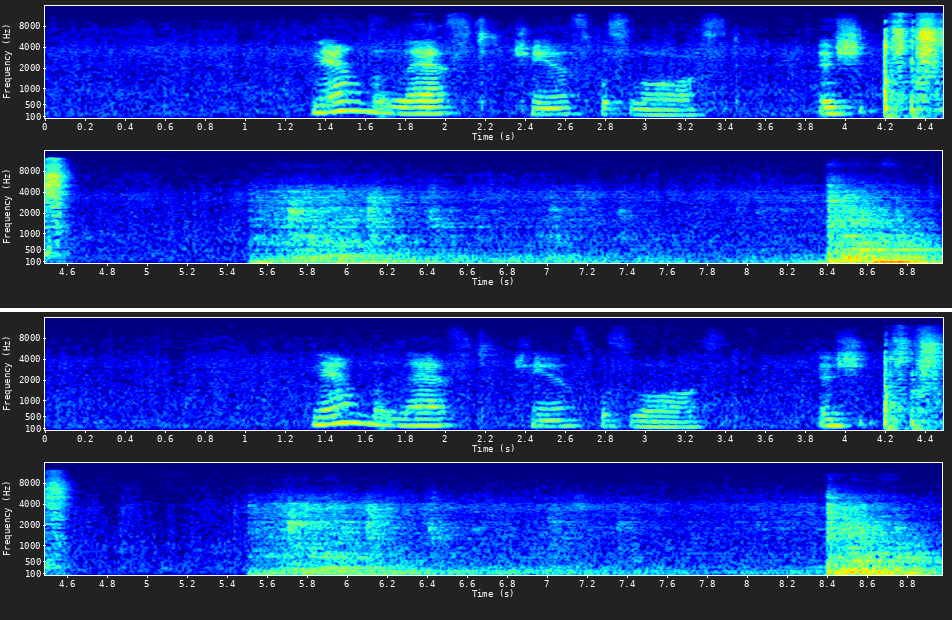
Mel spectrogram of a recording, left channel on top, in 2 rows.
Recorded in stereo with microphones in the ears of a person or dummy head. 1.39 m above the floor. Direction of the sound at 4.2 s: 25° left (ahead or behind).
